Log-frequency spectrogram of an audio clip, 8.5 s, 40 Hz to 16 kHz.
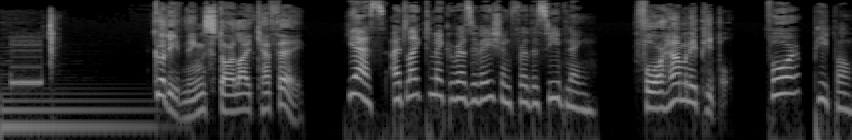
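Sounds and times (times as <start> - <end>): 
telephone ringing: 0.1 - 0.6
speech: 1.6 - 8.5.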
